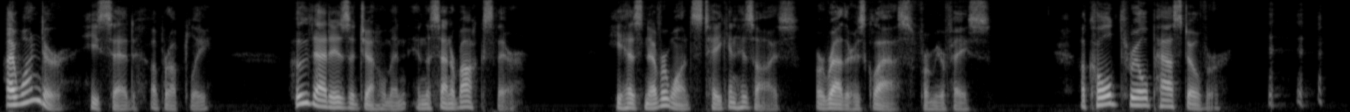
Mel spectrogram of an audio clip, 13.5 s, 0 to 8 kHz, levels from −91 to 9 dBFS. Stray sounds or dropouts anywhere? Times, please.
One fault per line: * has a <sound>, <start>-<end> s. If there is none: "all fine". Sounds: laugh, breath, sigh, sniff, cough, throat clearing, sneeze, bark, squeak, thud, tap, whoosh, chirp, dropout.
* has a laugh, 12.7-13.3 s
